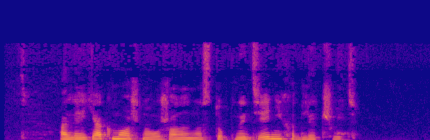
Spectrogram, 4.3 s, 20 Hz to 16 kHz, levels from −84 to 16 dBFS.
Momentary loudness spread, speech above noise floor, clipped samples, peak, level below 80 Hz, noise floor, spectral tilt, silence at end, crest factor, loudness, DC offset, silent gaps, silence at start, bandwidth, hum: 12 LU; 46 dB; under 0.1%; -2 dBFS; -60 dBFS; -65 dBFS; -6.5 dB/octave; 0.75 s; 18 dB; -19 LUFS; under 0.1%; none; 0.2 s; 11.5 kHz; none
